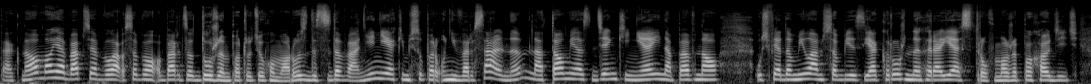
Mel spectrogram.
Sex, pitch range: female, 205-235 Hz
